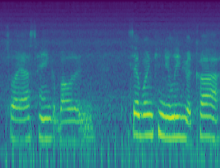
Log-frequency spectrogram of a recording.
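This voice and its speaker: A woman talks at a fairly quick pace in a medium pitch. Her intonation is monotone and flat, and there is noticeable background noise. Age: 20s. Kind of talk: recorded personal voice message to husband. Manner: sweet, affectionate; casual, chatty.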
